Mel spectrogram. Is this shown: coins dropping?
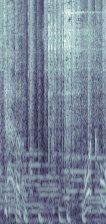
yes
